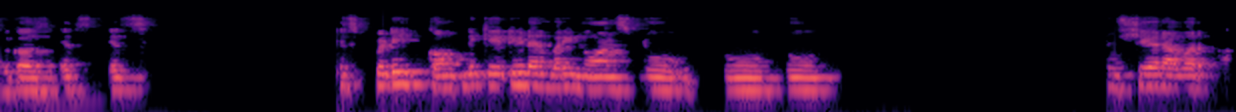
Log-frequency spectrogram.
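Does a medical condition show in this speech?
Yes: stammering; onset after two incidents, no stammer before, left-handed forced to use right hand, never speech therapy; frequent whole-word repetitions, many uh fillers, part-word breaks and restarts; here repeated words, prolonged sounds, blocks.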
